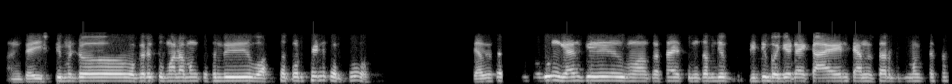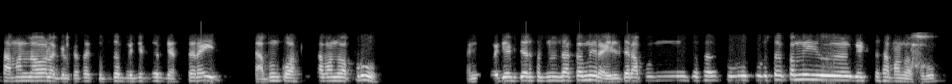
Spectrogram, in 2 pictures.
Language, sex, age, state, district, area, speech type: Marathi, female, 30-45, Maharashtra, Nagpur, rural, conversation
